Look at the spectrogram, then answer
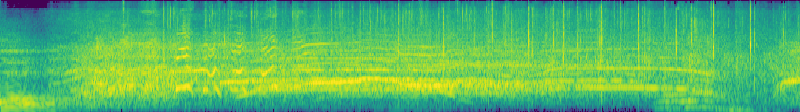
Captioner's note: laughs, cheers, applauds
